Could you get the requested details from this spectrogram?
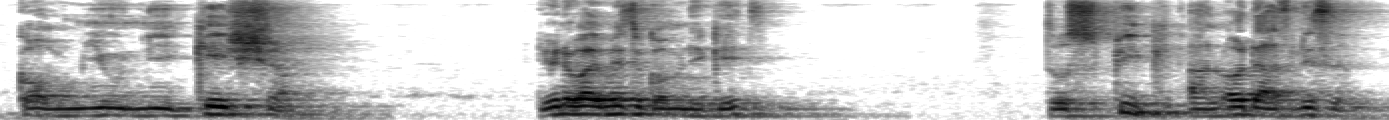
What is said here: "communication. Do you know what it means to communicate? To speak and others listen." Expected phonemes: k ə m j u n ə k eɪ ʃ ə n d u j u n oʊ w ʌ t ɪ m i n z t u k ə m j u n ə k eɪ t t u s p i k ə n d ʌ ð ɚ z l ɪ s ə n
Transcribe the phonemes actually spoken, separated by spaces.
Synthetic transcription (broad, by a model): k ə m j u n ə k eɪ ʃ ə n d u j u n oʊ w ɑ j ɪ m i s t u k ə m j u n ə k eɪ t t u s p i k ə n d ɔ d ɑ s l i s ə n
